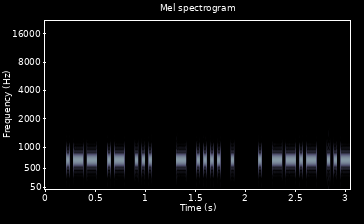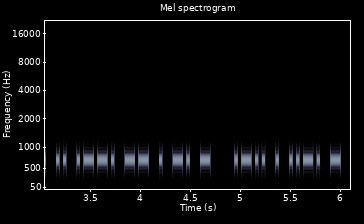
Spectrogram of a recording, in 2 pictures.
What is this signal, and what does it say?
Morse code, heard as a keyed tone, about 34 wpm, 700 Hz. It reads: WAS THE EQUIPMENT LEFT
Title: Sentences from Top 1000 Words - Review Part 5 - 35wpm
